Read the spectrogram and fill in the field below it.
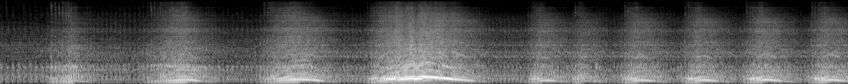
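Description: A 2025 TVS Apache RTR 310 motorcycle engine revs up close in a quick series of throttle blips, about eight loud rising-and-falling surges, with one longer, higher rev in the middle.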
